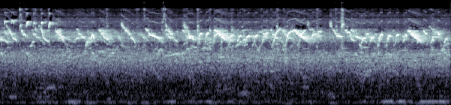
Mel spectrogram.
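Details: Kolibri ninja, the Van Hasselt's sunbird, caged and undisturbed by handling, sings a dense, high, scratchy twittering stream of rapid notes, with soft low thumps of handling heard beneath.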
